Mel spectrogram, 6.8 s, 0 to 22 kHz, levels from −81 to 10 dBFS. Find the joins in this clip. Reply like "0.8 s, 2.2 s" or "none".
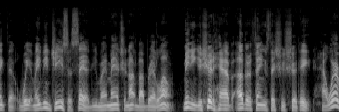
2.7 s, 3.5 s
